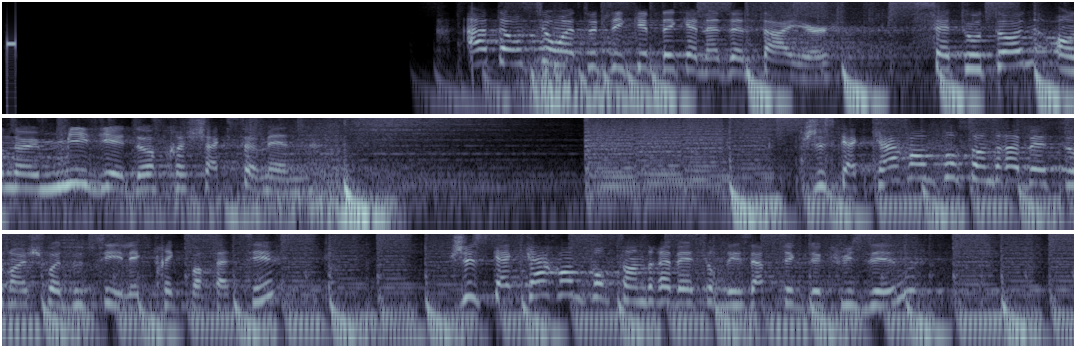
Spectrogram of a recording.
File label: FR; Fall Deals; Bootcamp; Broadcast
